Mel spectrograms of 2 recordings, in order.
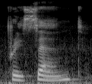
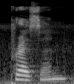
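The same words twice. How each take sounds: First: "Present" with a weak first syllable and strong second; last-syllable stress. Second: "present" with a short open e in a stressed first syllable. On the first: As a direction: stress SENT in "Present", like pri-ZENT. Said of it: "the stress is on the last syllable". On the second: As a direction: stress PRE in "present", like PREZ-ent. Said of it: "the stress is on the first syllable". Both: Shown as a demonstration.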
